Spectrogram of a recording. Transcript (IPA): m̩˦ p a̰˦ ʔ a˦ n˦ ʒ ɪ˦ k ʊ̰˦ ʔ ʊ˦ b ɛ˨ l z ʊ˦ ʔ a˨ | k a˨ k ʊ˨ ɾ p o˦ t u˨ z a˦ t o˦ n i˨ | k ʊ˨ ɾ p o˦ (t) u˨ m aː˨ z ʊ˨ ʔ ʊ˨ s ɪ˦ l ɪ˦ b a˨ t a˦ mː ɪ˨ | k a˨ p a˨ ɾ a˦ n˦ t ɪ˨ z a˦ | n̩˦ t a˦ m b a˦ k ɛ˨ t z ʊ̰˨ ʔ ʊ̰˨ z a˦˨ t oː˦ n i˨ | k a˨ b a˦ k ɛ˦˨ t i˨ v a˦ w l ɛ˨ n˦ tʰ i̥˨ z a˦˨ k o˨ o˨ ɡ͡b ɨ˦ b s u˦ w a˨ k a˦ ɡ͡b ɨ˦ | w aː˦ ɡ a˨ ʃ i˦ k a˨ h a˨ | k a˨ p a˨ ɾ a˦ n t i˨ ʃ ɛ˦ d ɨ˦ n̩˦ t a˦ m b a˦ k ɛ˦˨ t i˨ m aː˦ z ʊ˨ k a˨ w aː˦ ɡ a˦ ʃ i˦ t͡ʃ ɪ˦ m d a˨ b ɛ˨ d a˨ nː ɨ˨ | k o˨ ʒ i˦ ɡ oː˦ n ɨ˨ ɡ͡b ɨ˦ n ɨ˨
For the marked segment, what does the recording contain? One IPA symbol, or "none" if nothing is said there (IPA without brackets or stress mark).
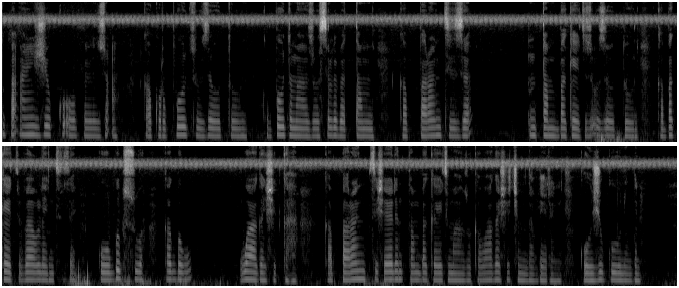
t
